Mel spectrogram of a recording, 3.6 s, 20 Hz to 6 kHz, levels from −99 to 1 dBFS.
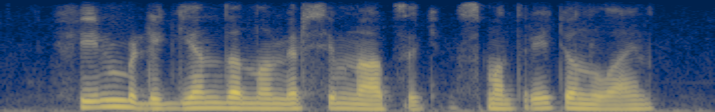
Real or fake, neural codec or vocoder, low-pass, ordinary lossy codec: real; none; 5.4 kHz; Opus, 32 kbps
